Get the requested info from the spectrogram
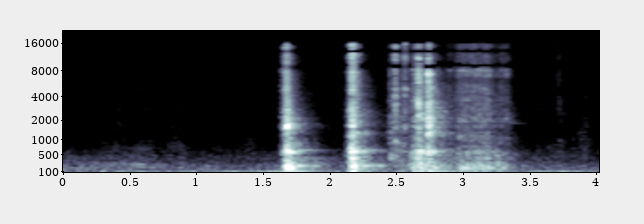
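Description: Quilted fabric and zipper tape being handled and slid into place on a sewing machine bed: two sharp clicks about half a second apart near the middle, then a short rubbing of cloth.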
